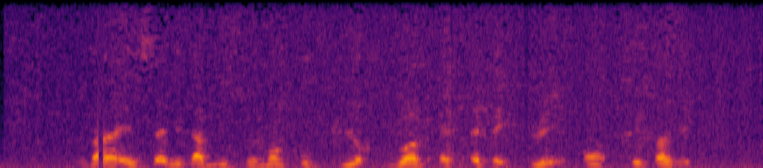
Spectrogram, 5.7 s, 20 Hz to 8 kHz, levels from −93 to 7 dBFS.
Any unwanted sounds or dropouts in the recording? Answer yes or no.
yes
